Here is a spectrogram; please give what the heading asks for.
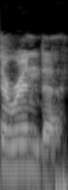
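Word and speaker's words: Orinda: 6r from Areno arinda how do you say that rich yeah it's arenda arenda arenda California and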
